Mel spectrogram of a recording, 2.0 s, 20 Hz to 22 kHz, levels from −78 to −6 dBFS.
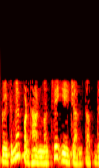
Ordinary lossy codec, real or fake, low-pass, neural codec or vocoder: none; real; 3.6 kHz; none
